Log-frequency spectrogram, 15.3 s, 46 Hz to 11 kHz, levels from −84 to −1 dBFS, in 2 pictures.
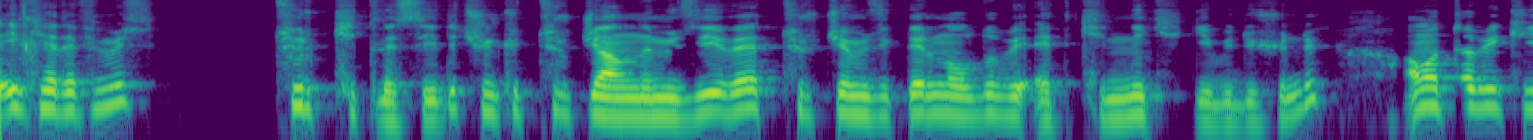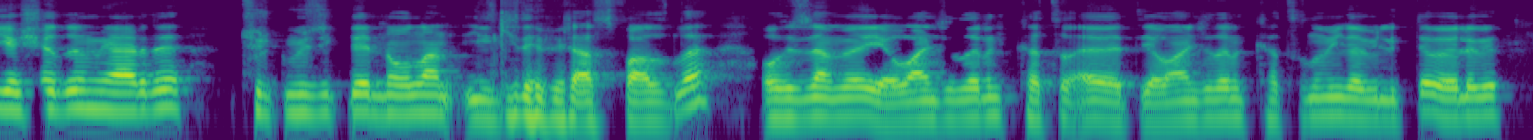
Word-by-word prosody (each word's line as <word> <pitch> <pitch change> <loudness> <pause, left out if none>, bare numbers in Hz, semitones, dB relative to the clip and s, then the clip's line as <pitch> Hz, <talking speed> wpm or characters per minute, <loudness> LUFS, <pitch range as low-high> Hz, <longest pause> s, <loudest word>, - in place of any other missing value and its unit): ilk 165 0 +2
hedefimiz 165 +7 -1 0.6
Türk 180 -1 -3
kitlesiydi 110 +2 -3
çünkü 140 -1 -6
Türk 130 -3 -9
canlı 120 -2 +6
müziği 125 +4 +2
ve 165 +2 +3
Türkçe 140 -1 -2
müziklerin 135 +1 +1
olduğu 130 0 0
bir 125 - 0
etkinlik 120 +5 -4
gibi 100 -3 -7
düşündük. 125 - -6 0.3
Ama 180 0 +4
tabii 170 -1 +1
ki 170 -2 -7
yaşadığım 155 +1 +1
yerde 155 +2 +4 0.2
Türk 145 -3 -7
müziklerine 140 0 0
olan 135 0 +3
ilgi 115 +2 -4
de 120 -1 +1
biraz 100 -2 +1
fazla. 105 0 +2 0.2
O 115 +1 +1
yüzden, 120 +1 +2
böyle, 120 -1 +3
yabancıların 110 +4 +1
katılı 120 -2 -5
Evet. 105 -3 0
Yabancıların 110 +4 -1
katılımıyla 120 +2 -3
birlikte, 110 +5 -2
böyle, 120 -1 +3
bir, 130 +1 0
125 Hz, 155 wpm, -23 LUFS, 115-150 Hz, 0.6 s, canlı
